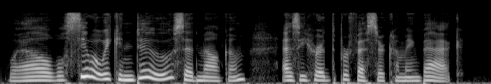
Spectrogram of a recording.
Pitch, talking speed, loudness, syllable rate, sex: 205 Hz, 195 wpm, -17 LUFS, 4.8 syllables/s, female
